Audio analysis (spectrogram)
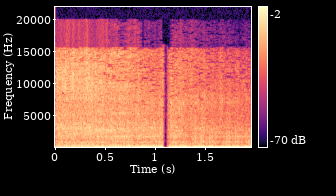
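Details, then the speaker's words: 1967 Buick GS 340, long-sitting, first run after ignition work, with oil pressure and water temperature now present: a deep, steady rumble at an even speed with no knocks or misses. It runs fine, with some smoke clearing, possibly fuel smoke. "at least now we know she runs she circulates she gets all everything we need oil pressure water temp"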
